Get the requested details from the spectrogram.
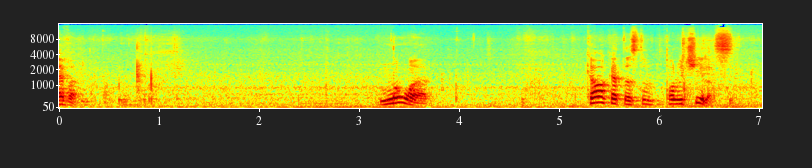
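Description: A middle-aged man speaks calmly, with pauses.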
